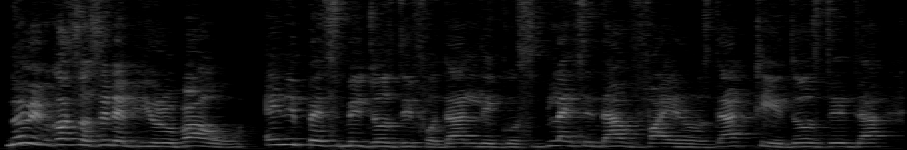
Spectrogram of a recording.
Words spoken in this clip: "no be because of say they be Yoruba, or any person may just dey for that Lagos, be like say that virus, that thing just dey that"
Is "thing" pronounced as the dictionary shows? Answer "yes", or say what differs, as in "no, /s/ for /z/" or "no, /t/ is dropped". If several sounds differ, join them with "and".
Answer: no, /t/ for /θ/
